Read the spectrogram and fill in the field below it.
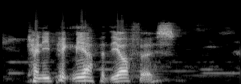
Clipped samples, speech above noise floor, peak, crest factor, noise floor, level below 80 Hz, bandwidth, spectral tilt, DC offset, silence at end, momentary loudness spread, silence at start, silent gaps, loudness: under 0.1%; 29 dB; 0 dBFS; 18 dB; -46 dBFS; -60 dBFS; 11 kHz; -4 dB/octave; under 0.1%; 0.65 s; 5 LU; 0.1 s; none; -16 LUFS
